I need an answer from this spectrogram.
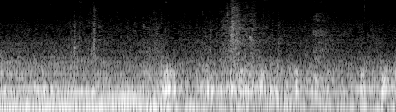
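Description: A car driving along a road past a hotel toward roadside cabins: a steady low engine and road rumble drones without a break, with faint swishes of passing air and no voices.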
